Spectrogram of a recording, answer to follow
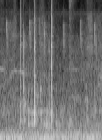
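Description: A few light, sharp taps and clicks about half a second to a second in, over a steady low rumble.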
